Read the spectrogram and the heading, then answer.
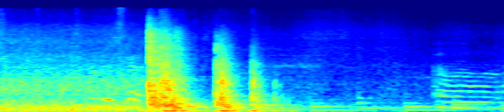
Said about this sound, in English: walks to this side door of the jail, like definitely not the main entrance, and she just opens it. No, this is just how you get in.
